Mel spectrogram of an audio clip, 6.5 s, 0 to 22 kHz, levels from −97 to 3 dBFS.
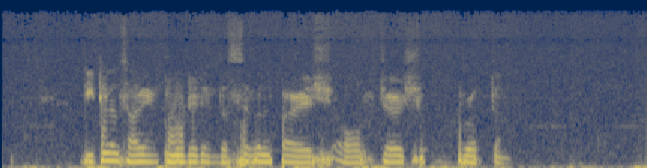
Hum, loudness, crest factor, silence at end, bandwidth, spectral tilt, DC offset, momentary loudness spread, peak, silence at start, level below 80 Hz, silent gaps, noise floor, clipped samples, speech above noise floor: none; -19 LUFS; 14 dB; 0 s; 16 kHz; -8 dB/octave; under 0.1%; 8 LU; -6 dBFS; 0.1 s; -38 dBFS; none; -40 dBFS; under 0.1%; 22 dB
